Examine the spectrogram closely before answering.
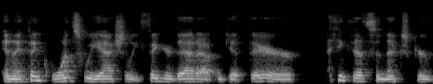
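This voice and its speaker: In a normal speaking voice, a man talks at medium pitch and a moderate pace with ordinary pitch variation. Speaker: physician presenter. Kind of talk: online medical lecture and discussion.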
